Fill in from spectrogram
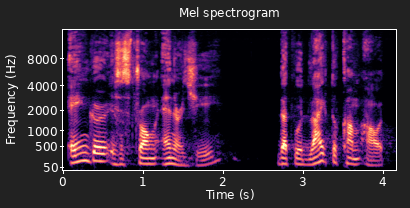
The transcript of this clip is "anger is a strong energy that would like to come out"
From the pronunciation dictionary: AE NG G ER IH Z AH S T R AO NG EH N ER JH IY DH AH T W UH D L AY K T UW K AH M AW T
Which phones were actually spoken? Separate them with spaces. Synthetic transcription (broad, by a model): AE NG G ER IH S AH S T R AO NG EH N ER JH IY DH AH T W UH D L AY K T UW K AH M AW T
